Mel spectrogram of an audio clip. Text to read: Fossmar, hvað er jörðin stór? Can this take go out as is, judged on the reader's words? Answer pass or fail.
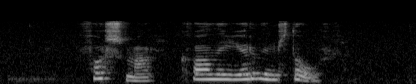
pass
